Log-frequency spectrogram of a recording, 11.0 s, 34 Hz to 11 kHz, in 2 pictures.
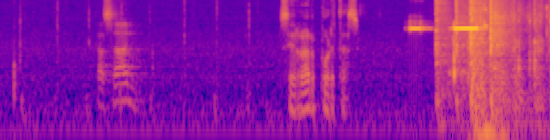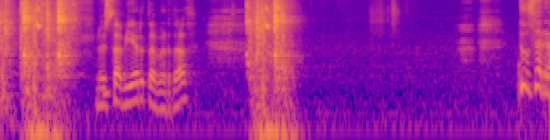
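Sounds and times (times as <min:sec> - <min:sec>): door lock clunking and rattling: 0:04.4 - 0:06.3, 0:08.0 - 0:08.6.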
